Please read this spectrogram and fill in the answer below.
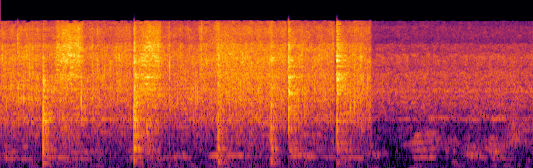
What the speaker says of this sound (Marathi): हा ठेचा टाकणार आहोत आणि हे बटाटे मॅश केलेले टाकणार आहोत.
